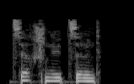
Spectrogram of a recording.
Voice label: "zerschnitzelnd", German; adjectives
